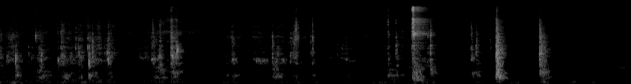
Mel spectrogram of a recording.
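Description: Sheets of paper rustling and sliding into the plastic paper tray of a Brother DCP-1510 laser printer, with short plastic clicks and taps as the tray and its cover are handled. The sharpest click comes about four seconds in, as the cover is set over the paper.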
